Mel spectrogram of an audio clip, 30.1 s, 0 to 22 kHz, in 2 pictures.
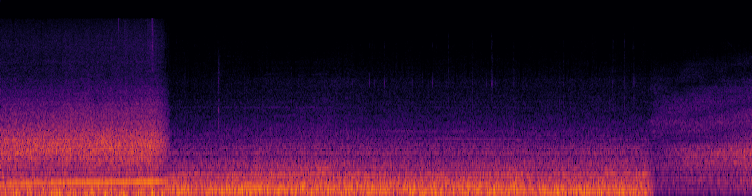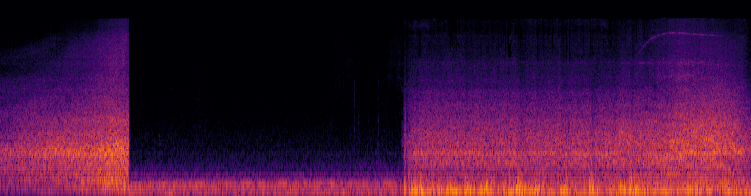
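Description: Audi Q8 TFSI e plug-in hybrid SUV driving, heard as tyre, wind and road rumble in a string of cut-together shots. About halfway through, the car approaches with a steadily rising rush that cuts off suddenly. A quieter low rumble follows, then louder driving noise returns.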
